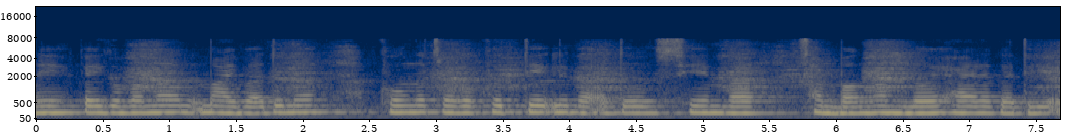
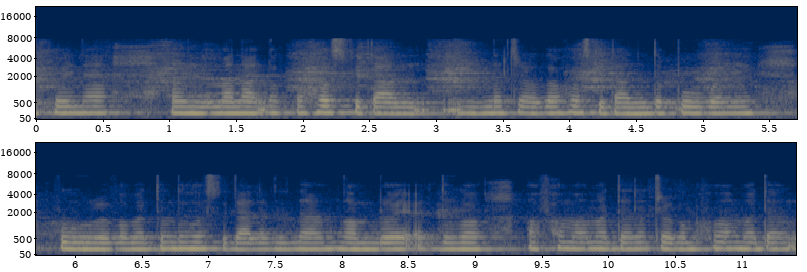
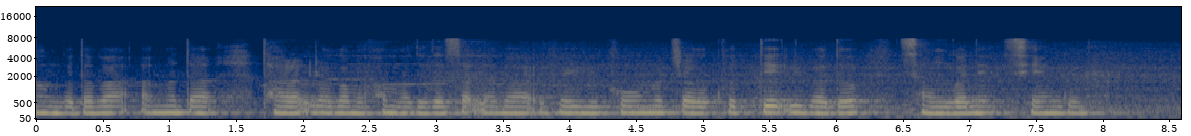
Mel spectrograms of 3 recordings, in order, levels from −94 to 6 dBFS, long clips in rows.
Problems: constant background noise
